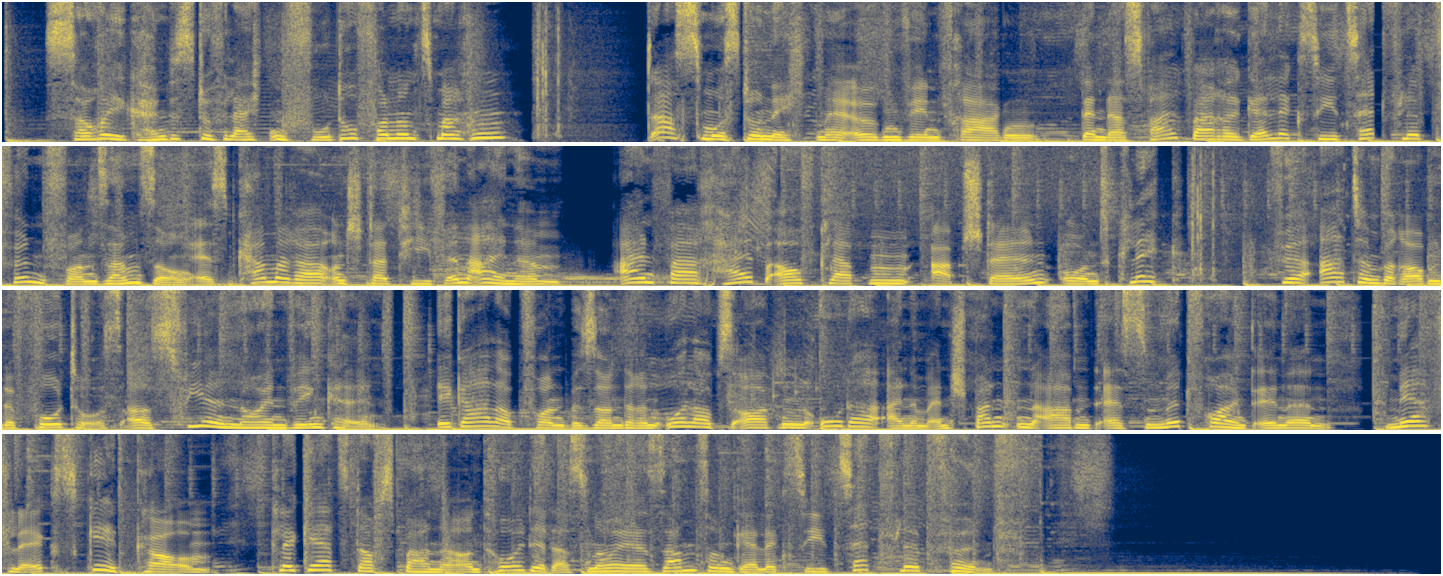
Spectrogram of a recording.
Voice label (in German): Werbung; samsung z flip 5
